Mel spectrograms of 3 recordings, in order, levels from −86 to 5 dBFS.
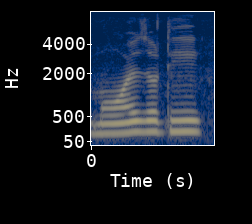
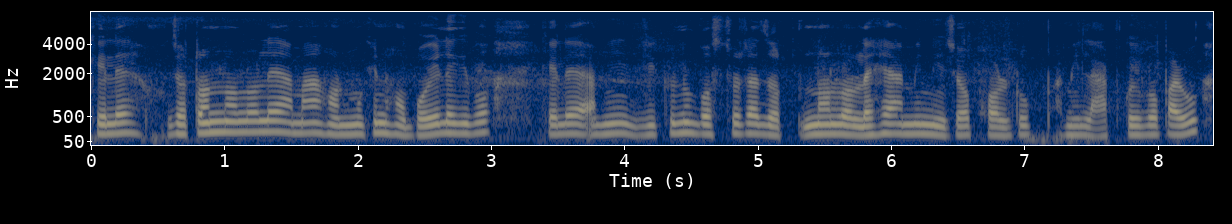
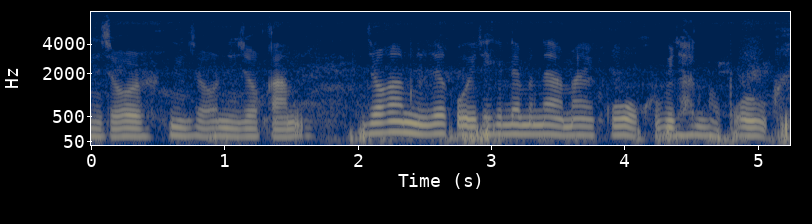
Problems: none marked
